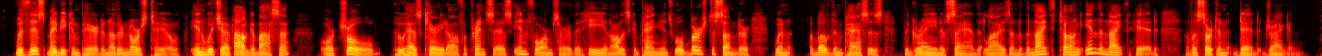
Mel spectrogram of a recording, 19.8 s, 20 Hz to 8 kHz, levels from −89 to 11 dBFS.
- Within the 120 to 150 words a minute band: No, average, 165 wpm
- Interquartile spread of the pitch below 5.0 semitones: Yes, average, 4.3 semitones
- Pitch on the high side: No, low, 100 Hz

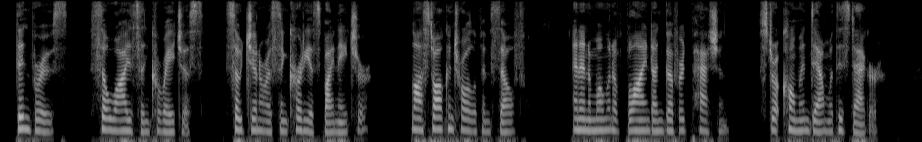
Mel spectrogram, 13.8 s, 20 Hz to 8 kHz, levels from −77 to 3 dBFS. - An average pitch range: No, narrow, 2.3 semitones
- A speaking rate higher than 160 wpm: No, slow, 135 wpm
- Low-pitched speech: No, medium, 185 Hz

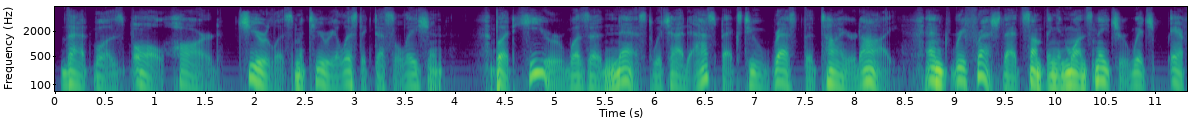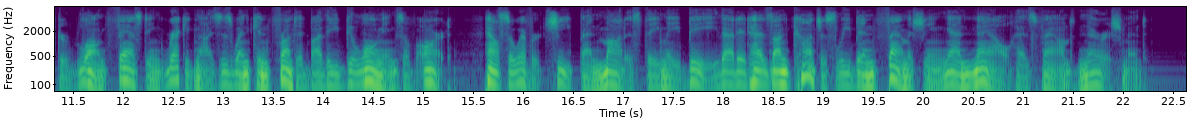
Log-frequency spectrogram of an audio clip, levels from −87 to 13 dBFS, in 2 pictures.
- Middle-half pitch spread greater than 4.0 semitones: Yes, wide, 5.4 semitones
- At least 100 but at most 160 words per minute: Yes, average, 150 wpm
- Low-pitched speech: Yes, very low, 95 Hz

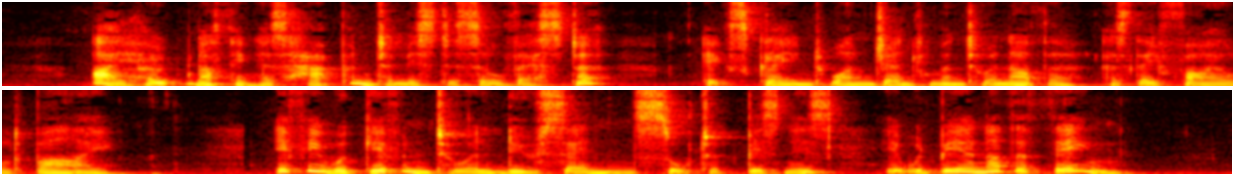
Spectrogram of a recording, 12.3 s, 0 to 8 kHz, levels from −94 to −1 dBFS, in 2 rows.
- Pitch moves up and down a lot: Yes, wide, 8.2 semitones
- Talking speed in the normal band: Yes, average, 160 wpm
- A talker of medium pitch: Yes, medium, 145 Hz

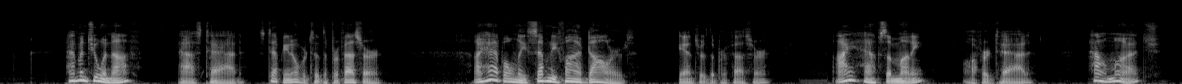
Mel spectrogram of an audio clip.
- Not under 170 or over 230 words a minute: No, slow, 135 wpm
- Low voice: Yes, low, 100 Hz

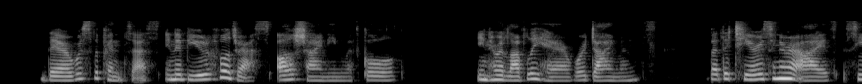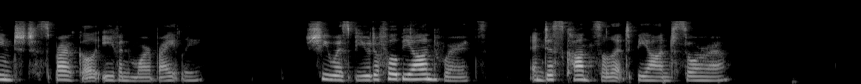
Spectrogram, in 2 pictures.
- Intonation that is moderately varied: Yes, average, 4.1 semitones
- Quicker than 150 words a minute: No, slow, 135 wpm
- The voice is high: Yes, high, 200 Hz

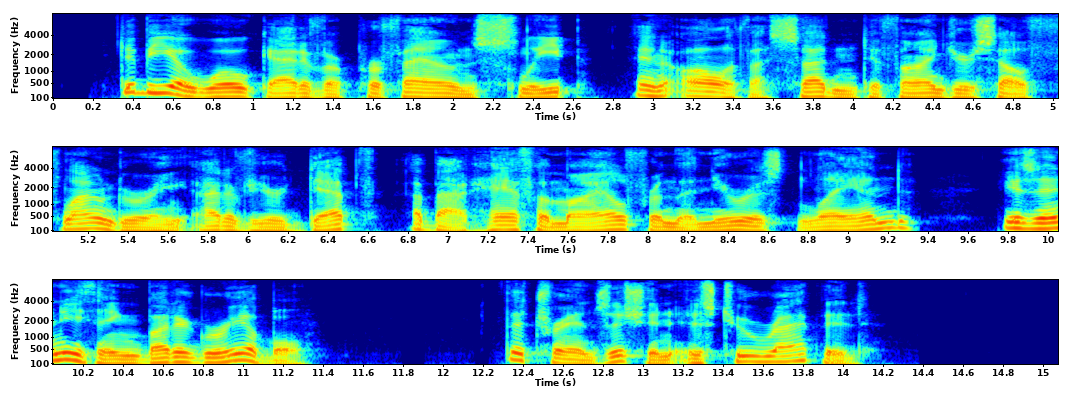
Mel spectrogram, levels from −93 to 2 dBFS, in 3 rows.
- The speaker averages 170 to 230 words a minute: No, average, 150 wpm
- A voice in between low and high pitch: No, low, 105 Hz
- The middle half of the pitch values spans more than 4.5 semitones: Yes, average, 4.9 semitones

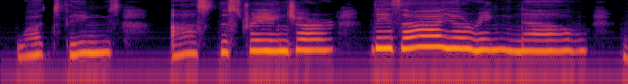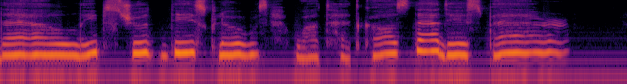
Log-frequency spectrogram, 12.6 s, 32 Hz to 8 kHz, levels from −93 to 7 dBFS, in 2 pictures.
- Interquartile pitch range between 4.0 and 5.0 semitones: Yes, average, 4.4 semitones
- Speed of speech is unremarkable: No, slow, 75 wpm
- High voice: Yes, very high, 255 Hz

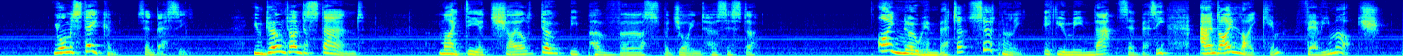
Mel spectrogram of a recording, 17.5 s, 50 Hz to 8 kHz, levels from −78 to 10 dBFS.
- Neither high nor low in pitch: Yes, medium, 170 Hz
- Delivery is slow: Yes, slow, 115 wpm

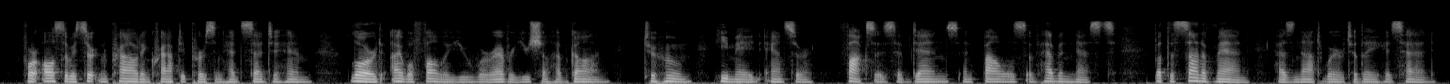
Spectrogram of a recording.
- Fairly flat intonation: Yes, narrow, 2.2 semitones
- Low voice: Yes, low, 120 Hz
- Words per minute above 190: Yes, average, 200 wpm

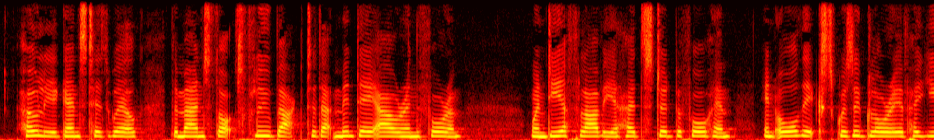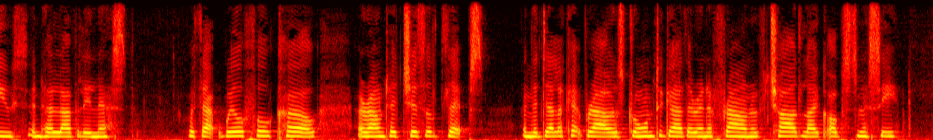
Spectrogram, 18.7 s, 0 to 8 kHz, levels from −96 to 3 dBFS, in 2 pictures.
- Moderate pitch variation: No, narrow, 1.3 semitones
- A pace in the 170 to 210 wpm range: Yes, average, 175 wpm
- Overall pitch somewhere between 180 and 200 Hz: No, high, 240 Hz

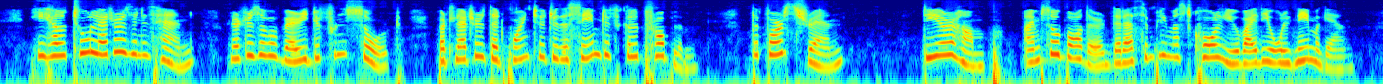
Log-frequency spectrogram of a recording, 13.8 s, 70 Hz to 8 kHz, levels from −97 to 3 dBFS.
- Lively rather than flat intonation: Yes, wide, 6.9 semitones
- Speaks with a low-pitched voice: No, very high, 295 Hz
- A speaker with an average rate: Yes, average, 180 wpm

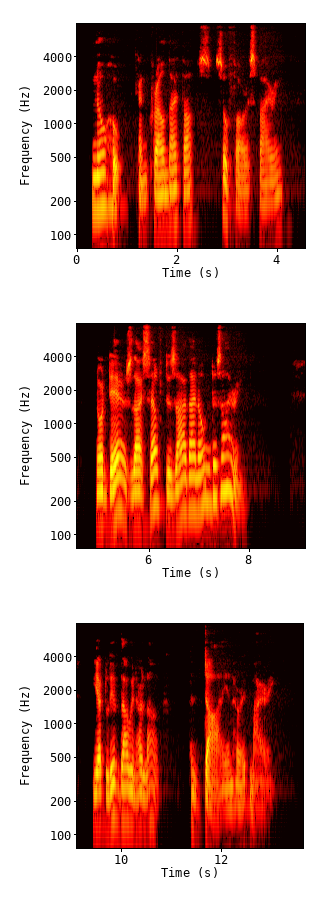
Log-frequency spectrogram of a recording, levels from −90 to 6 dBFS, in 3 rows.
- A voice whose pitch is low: Yes, low, 125 Hz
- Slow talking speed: Yes, slow, 125 wpm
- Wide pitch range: Yes, wide, 6.7 semitones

